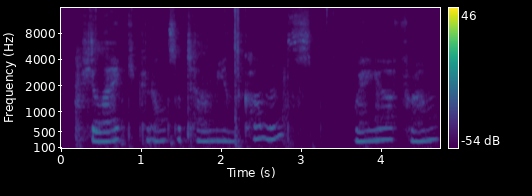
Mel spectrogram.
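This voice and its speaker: A woman speaks in a German accent at a high pitch. Her intonation stays fairly even. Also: fairly slow pace. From Germany. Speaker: ASMR creator. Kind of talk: ASMR language lesson. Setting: in bed at night. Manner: soft-spoken, whispery.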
